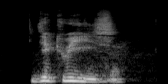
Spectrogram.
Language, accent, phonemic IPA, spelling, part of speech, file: French, Canada, /de.kɥiz/, décuises, verb, LL-Q150 (fra)-décuises.wav
- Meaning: second-person singular present subjunctive of décuire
